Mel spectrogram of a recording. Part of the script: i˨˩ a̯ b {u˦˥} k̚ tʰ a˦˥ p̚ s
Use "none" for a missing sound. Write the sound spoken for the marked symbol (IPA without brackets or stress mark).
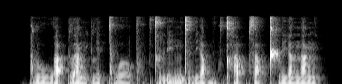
u˥˩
